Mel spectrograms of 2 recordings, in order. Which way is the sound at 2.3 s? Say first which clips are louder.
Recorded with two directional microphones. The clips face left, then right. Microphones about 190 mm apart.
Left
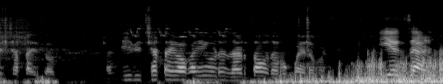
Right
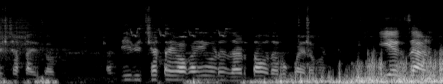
Right 1 dB; 25° right (ahead or behind).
